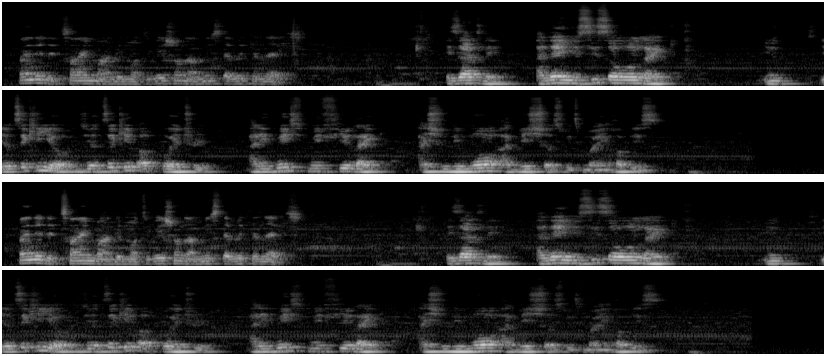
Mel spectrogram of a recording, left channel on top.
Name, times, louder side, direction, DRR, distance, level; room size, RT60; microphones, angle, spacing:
voice 1, 0.2-3.0, right 4 dB, 65° right, 0.4 m, -31 dB
voice 2, 4.1-5.1 5.3-6.7 7.6-7.9 8.2-10.3 10.7-12.0 12.4-14.8, left 1 dB, 35° left, 0.4 m, -25 dB
2.3 x 2.2 x 2.9 m
head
